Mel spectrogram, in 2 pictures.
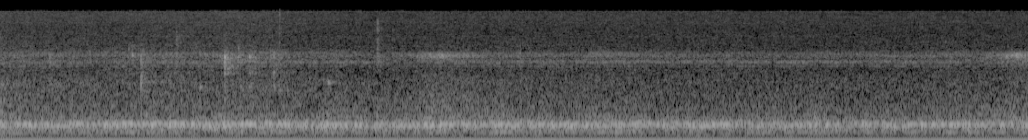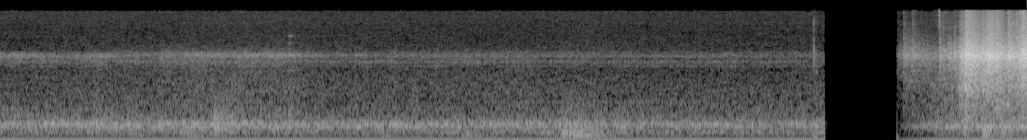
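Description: Faint steady background hum of room tone, with no distinct sound from the thick batter being poured. The audio drops out to silence for a moment near the end.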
